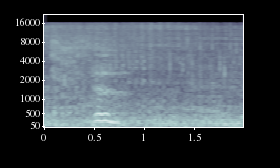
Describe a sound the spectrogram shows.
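A pig grunts.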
